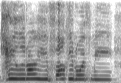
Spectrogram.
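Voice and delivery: high, loud accusing mock yell; mom's accusing yell. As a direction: play the shocked, accusing mom. Mom confronting her, retold.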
